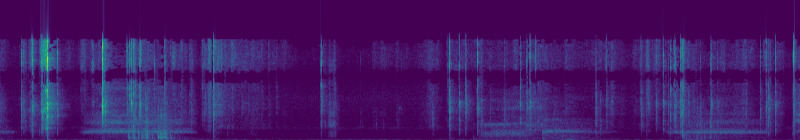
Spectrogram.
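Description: Scattered light clicks and taps of a Kydex sheath and a metal bit driver being handled, as the driver's bit is set into a screw on the sheath's belt clip.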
